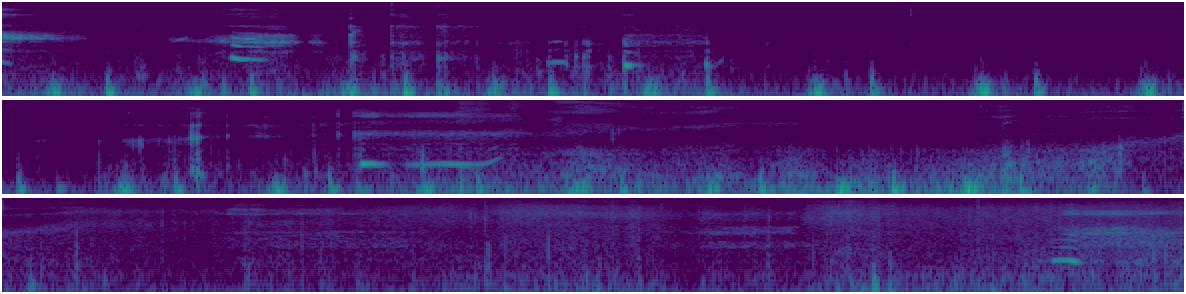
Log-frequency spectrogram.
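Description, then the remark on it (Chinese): A young man's steady heartbeat thumps in a quick, strong, regular rhythm, loud and muffled, then fades under a soft breathy hiss toward the end. “已经好喜欢听你的心跳声，现在不用仔细听就能感受到他跳的有多快有多有力了。”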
